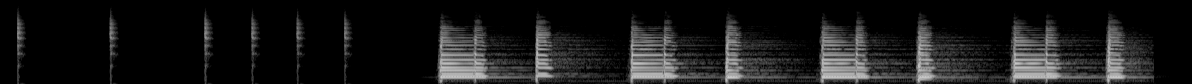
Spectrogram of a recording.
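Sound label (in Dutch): Ritme, gitaarstarter; Meespeel CD; Slagritme Schema 11; Slaggitaar 2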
